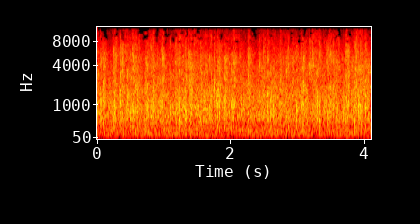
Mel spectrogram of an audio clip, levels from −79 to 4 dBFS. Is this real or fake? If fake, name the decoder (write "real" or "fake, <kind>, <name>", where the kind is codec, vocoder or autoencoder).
real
